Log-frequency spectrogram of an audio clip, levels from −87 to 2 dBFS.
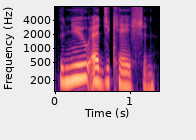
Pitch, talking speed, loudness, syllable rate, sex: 175 Hz, 130 wpm, -17 LUFS, 4.9 syllables/s, female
